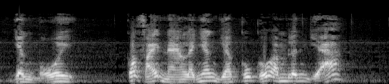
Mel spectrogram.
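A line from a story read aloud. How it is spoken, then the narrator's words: Anguished shout. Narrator (Vietnamese): Thế Hùng vặn lòng thét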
